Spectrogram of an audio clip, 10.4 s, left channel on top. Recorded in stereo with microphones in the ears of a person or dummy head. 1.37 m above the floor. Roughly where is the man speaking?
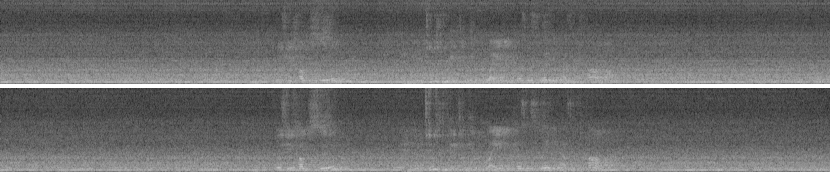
Right.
